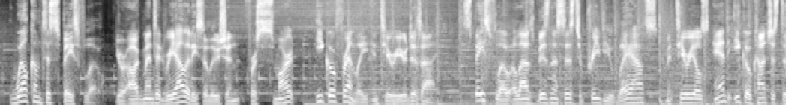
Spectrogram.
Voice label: Corporate; Spaceflow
